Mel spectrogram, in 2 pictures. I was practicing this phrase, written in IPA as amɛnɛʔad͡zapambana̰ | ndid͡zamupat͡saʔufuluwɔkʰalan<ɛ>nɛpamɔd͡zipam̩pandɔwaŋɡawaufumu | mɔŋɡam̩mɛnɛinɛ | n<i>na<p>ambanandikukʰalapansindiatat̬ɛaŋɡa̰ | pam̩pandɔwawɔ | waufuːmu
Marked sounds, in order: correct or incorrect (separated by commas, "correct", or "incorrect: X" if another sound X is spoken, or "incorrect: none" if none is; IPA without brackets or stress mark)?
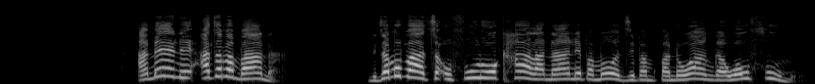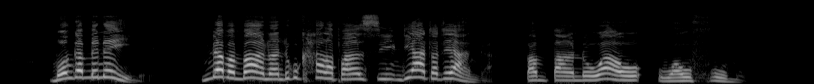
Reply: incorrect: a, correct, correct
